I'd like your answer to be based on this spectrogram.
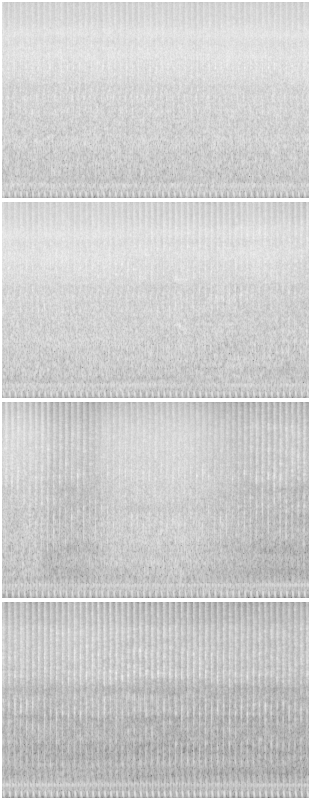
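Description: A Peter engine, likely a farm diesel, runs loud and steady after starting, a continuous rapid chugging rattle that stays close and dominant throughout with no talk.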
